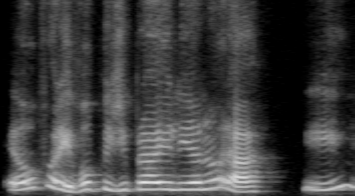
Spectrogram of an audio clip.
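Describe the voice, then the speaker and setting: A woman's voice: sits high, animated, moderate pace, darkish tone. A woman pastor with a Brazilian Portuguese accent leading a church service and speaking with enthusiasm to the audience.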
